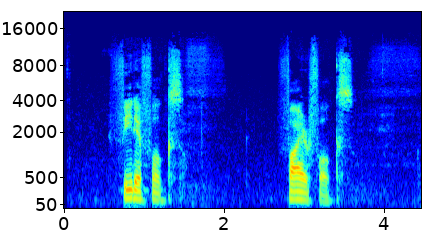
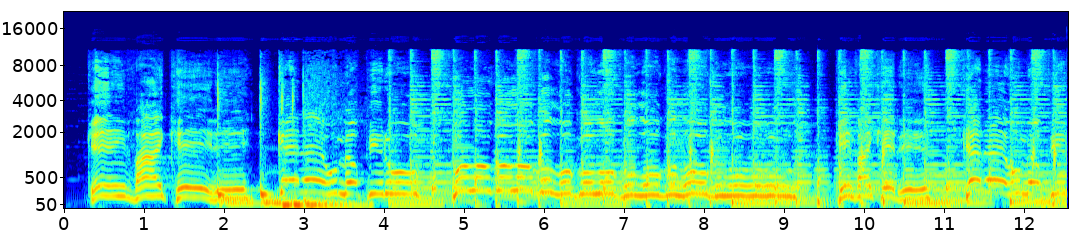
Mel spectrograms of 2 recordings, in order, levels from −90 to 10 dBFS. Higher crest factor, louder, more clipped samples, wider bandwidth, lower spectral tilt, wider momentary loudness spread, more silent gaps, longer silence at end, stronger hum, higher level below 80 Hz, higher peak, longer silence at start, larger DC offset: first, 24 dB vs 12 dB; second, -26 LUFS vs -20 LUFS; neither; first, 14 kHz vs 11.5 kHz; second, -4.5 dB/octave vs -6 dB/octave; first, 12 LU vs 3 LU; neither; first, 0.9 s vs 0 s; neither; second, -68 dBFS vs -28 dBFS; about the same, -6 dBFS vs -8 dBFS; first, 0.65 s vs 0.3 s; neither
